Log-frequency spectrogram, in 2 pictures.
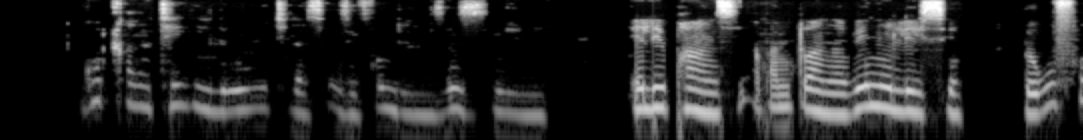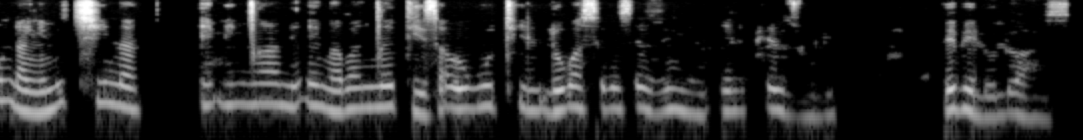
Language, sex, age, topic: North Ndebele, male, 36-49, education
